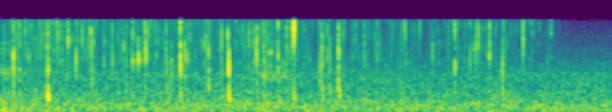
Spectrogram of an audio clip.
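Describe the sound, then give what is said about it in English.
Fine, dense crackling of a small saran wrap ball being released and slowly unfurling, a steady stream of tiny crisp clicks and pops, imitating the sizzle of a cigarette tip burning up close as someone draws on it. “The burning of a cigarette up close, it actually sounds a lot more authentic if you take a small saran wrap ball and release it.”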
